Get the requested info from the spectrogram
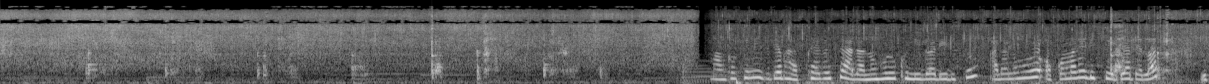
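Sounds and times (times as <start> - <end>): food sizzling in hot oil: 0.0 - 12.0
spatula scraping and knocking pan: 0.6 - 6.3, 11.1 - 12.0.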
